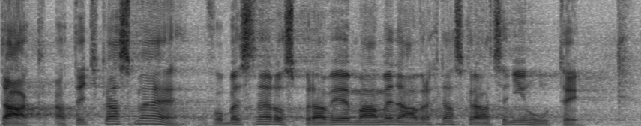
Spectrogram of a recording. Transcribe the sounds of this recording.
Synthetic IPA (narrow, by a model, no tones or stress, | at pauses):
t̪a̰kʔa̰t̪ɛckasmɛfʔo̞bɛt͡snɛːɾo̞spɾavjɛmaːmɛnaːvr̩xnaskɾaːt͡sɛɲiːlɦuːt̪ɪ̰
